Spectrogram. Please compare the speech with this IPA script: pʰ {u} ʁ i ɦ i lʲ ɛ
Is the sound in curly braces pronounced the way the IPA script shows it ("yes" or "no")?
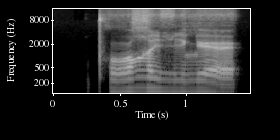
no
